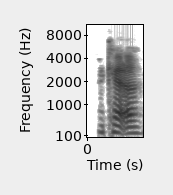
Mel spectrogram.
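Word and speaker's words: Paquetá: Oh my God, how do you pronounce his name? Paqueta.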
